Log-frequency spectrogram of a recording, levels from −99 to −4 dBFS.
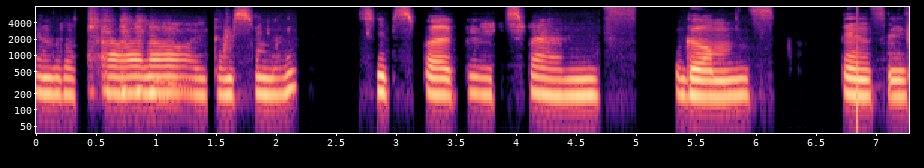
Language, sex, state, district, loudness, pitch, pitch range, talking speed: Telugu, female, Andhra Pradesh, Visakhapatnam, -19 LUFS, 195 Hz, 185-205 Hz, 80 wpm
